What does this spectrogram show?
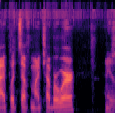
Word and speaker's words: Tupperware: When the guy says, "Wait, hold on," say the first syllable. Tub, wrong. Tupperware. How do you say Tupperware, Shane? Do you say Tupperware or Tupperware? No, with a P.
